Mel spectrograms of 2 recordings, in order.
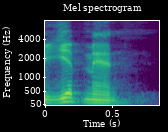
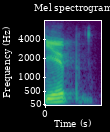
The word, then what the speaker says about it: Ip Man: She was in the IP Man. – Or Yip Man. – Yeah, oh, that's how it's pronounced? Yip? – Yeah.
